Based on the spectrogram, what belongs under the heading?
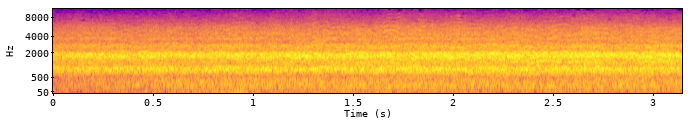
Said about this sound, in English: A closer look reveals 10,000 or more white-feathered snow geese, covering the field in one immense flock.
